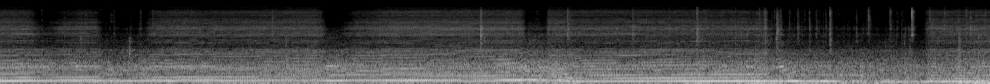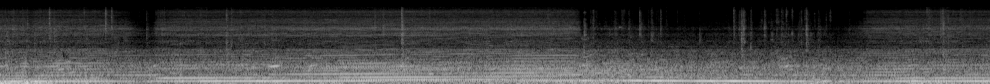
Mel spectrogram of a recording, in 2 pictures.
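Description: Rally car engine heard from inside the cabin, driven hard on a stage. The note climbs steadily under acceleration and drops sharply at gear changes or lifts, several times over.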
